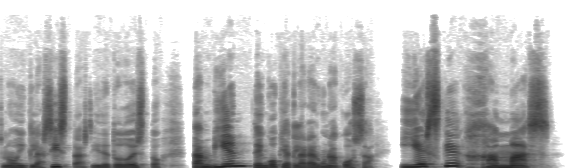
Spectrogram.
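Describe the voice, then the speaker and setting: A woman from Spain with a Spanish accent, hosting a reaction video in chatty, emphatic casual talk full of fillers. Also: mid-range voice. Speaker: reaction channel host. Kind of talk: casual chat.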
